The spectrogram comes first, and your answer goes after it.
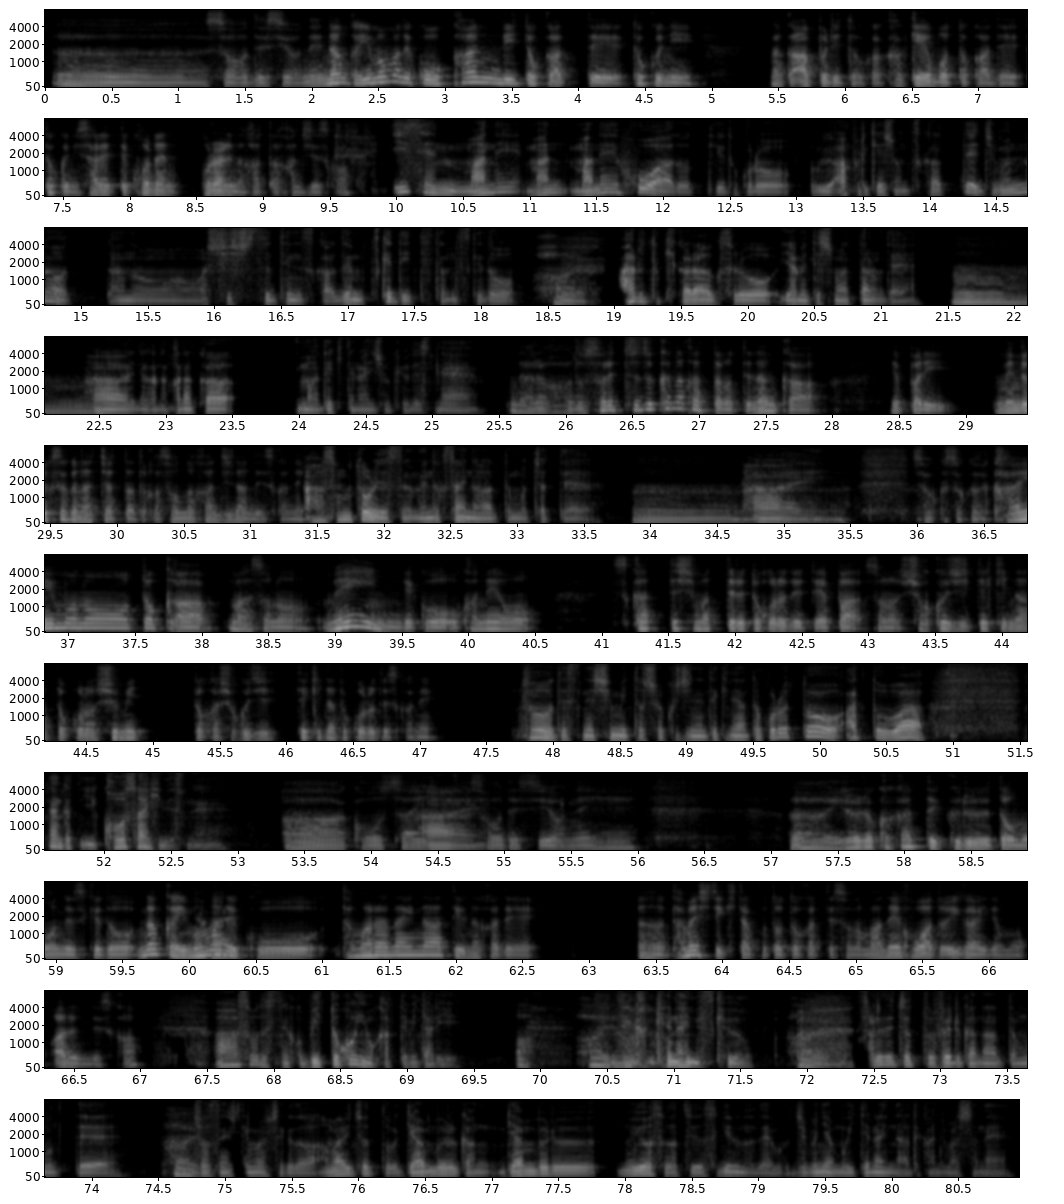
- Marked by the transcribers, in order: other background noise; laughing while speaking: "全然関係ないんですけど"
- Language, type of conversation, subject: Japanese, advice, 貯金する習慣や予算を立てる習慣が身につかないのですが、どうすれば続けられますか？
